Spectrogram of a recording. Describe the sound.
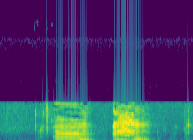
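A person clears their throat and coughs after swallowing something the wrong way. Two harsh, raspy bursts with a short pause between them are followed by a faint small catch.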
